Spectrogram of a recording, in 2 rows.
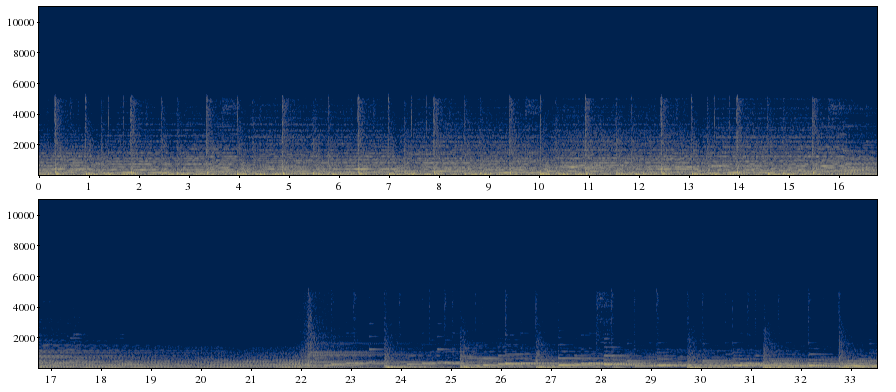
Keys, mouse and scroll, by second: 1.2 g, 2.6 click, 3.2-4.4 scroll up 2, 4.4 click, 5.4 g, 8.9 g, 10.9 click, 11.9 click, 12.5 middle click, 12.8-13.3 scroll down 10, 13.3 scroll up 3, 14.2 click, 15.7-16.3 scroll down 9, 16.3-17.3 scroll up 11, 17.4 click, 18.4 Tab, 18.8 Tab, 19.7-20.1 scroll down 4, 20.1 click, 21.1 Tab, 21.3 click, 21.8 Tab, 22.3 click, 22.7 Tab, 23.2 click, 24.1 middle click, 25.1 click, 25.8 click, 28.1 click, 29.2 click, 30.0 g, 32.7 click.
